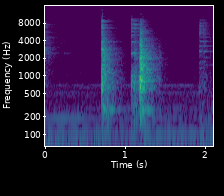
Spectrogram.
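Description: Two sharp clinks of kitchenware about half a second apart, as dishes and utensils are handled on a kitchen counter.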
